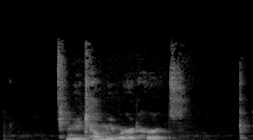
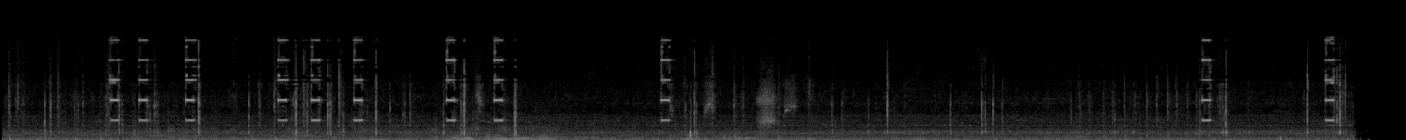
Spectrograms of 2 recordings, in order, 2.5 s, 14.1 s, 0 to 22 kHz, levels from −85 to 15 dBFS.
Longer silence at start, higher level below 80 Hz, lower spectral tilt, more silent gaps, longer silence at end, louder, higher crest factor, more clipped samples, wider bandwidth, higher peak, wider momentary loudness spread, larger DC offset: first, 0.55 s vs 0 s; about the same, -64 dBFS vs -60 dBFS; first, -5 dB/octave vs -1 dB/octave; neither; second, 0.1 s vs 0.5 s; first, -29 LUFS vs -37 LUFS; second, 18 dB vs 24 dB; neither; about the same, 16 kHz vs 16.5 kHz; first, -14 dBFS vs -20 dBFS; second, 15 LU vs 19 LU; neither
